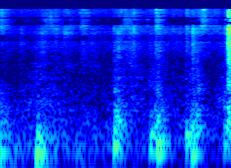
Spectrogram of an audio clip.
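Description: Faint footsteps indoors: about five soft, low thuds roughly half a second apart.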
